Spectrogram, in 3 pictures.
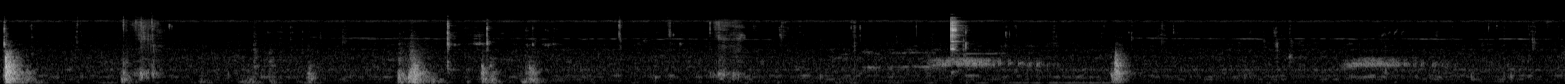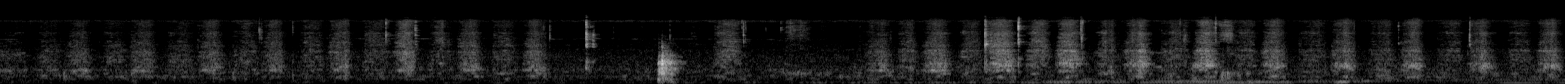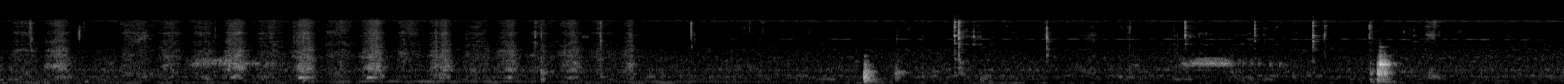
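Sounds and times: hand saw cutting wood: 15.6s - 21.2s, 22.2s - 37.8s.

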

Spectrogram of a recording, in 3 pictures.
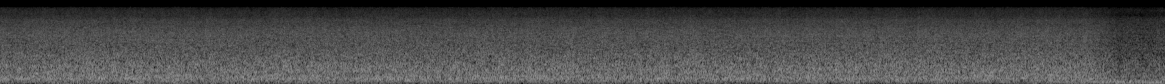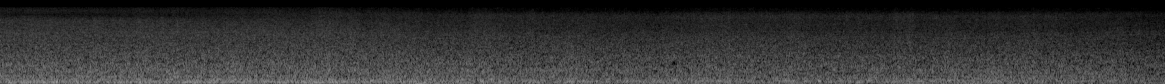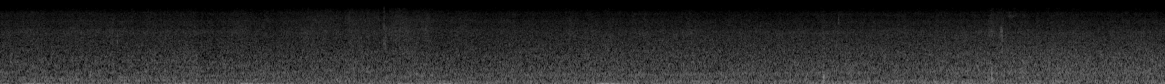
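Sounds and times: water rushing over rocks: 0.0s - 34.9s.

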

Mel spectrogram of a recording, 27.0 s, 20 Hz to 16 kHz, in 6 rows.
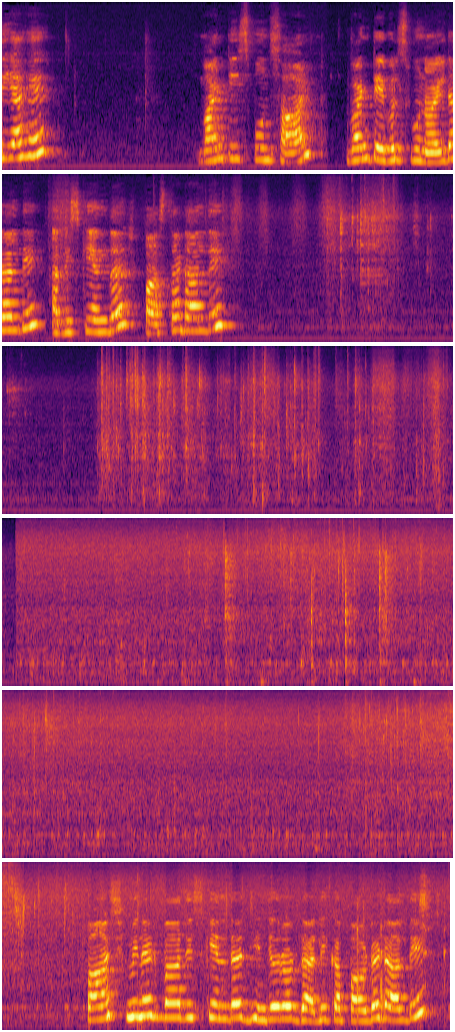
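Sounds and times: dry pasta rattling into a pot: 10.0s - 12.7s
onion sizzling in oil: 10.0s - 27.0s.

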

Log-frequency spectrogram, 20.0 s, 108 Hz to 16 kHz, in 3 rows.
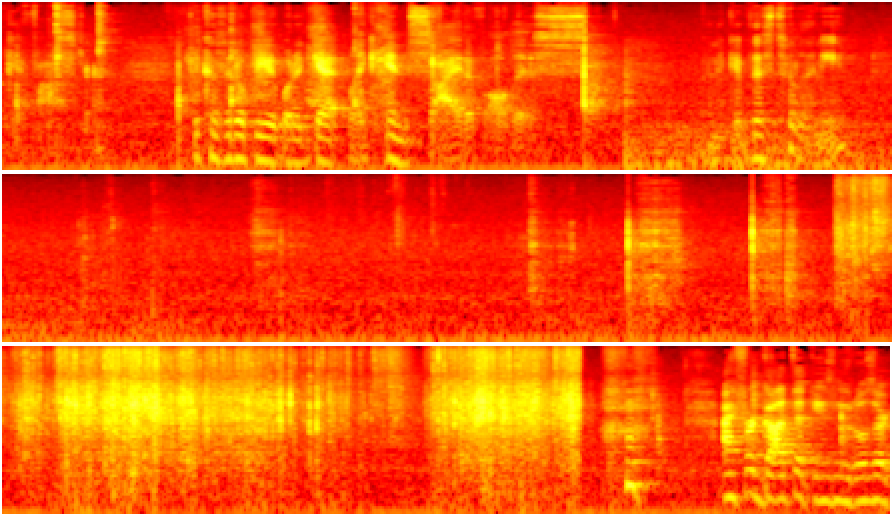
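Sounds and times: steady low hum: 0.0s - 13.6s
fork scraping cutting board: 10.6s - 12.8s.

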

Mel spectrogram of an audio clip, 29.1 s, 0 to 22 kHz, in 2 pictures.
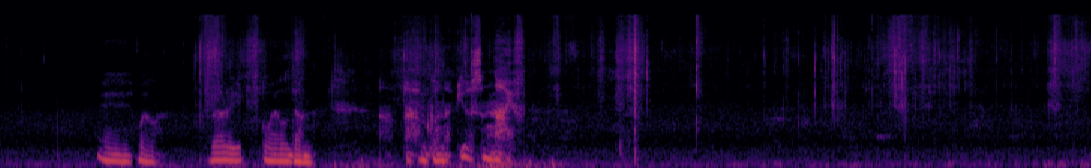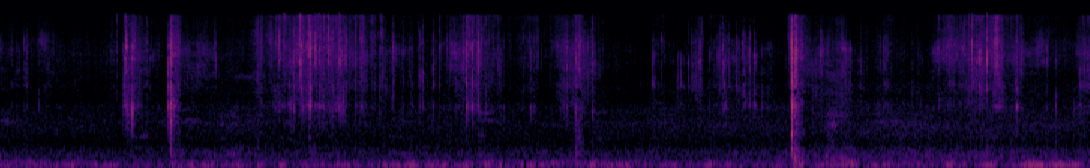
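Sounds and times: foil and plastic wrap crinkling: 2.5s - 29.0s.

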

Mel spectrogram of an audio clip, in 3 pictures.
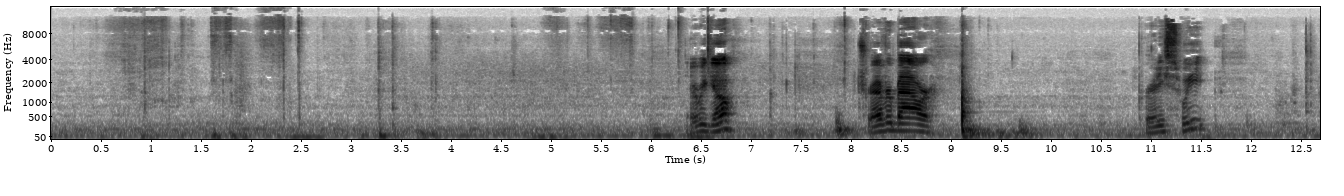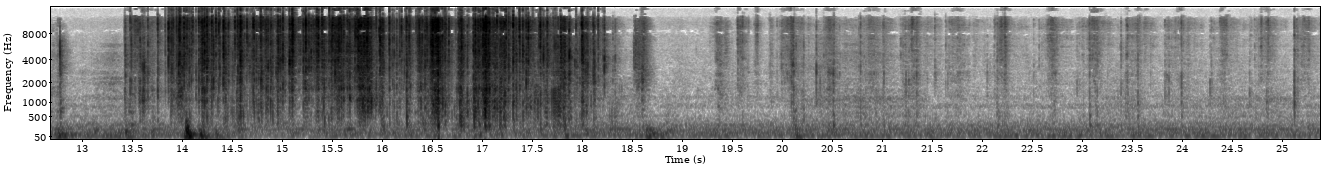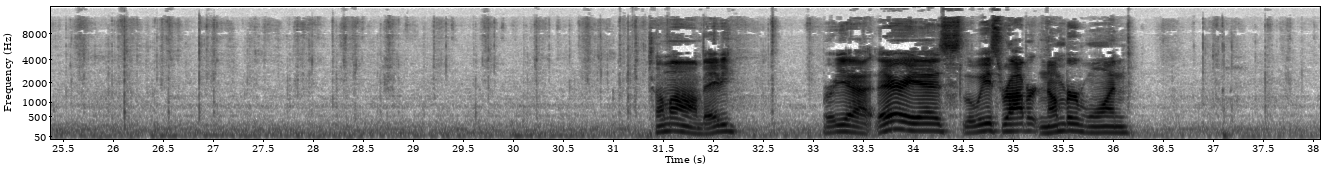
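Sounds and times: card pack wrapper tearing: 13.4s - 18.4s.

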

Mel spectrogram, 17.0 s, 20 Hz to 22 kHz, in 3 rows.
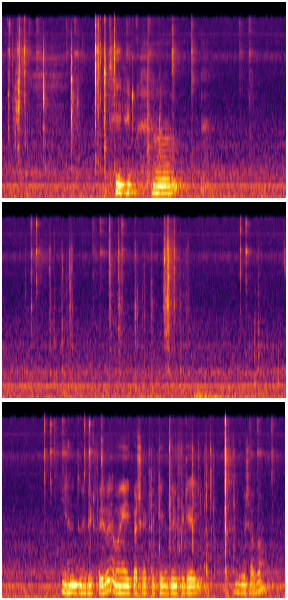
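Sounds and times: faint steady hum: 0.0s - 17.0s
keyboard and mouse clicks: 6.2s - 9.5s, 10.4s - 10.9s, 14.1s - 16.9s.

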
